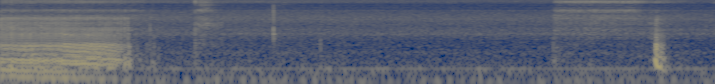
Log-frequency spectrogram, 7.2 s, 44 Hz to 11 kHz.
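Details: Yeppi, a 14-year-old Maltese dog, snores with mouth open, tired after coming back from a walk: one loud, rasping, low harmonic snore fills the first second, then a quiet room with a brief sharp sound near the end.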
